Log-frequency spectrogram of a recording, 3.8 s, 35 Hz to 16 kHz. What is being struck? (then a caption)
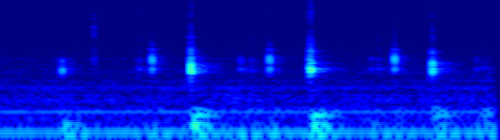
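Plastic game controller. Long red fingernails tap and click the face buttons and sticks of a hollow black plastic Sony PS3 controller held in both hands. Eight short, dry plastic clicks sound at an uneven pace over a low background hum, each snapping off almost at once.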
